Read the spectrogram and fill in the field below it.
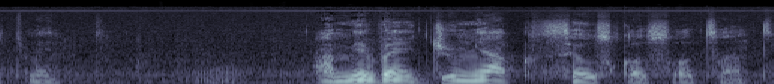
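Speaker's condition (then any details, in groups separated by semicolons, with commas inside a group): Cerebral palsy; affects movement and muscle tone; diagnosed as adult, about eight years ago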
